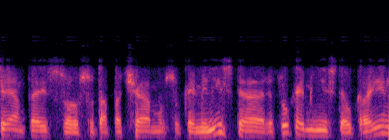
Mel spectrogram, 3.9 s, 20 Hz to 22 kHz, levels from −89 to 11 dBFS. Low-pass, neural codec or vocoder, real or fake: 10.8 kHz; none; real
